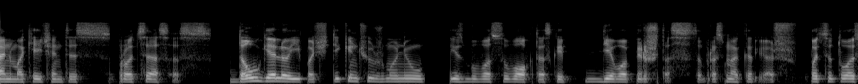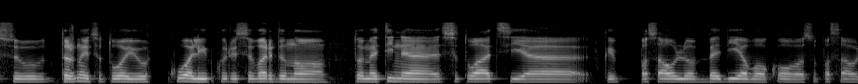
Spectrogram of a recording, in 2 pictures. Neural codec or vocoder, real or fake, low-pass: none; real; 7.2 kHz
